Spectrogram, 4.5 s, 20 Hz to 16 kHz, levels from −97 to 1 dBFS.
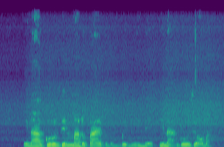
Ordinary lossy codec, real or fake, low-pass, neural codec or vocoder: none; real; 14.4 kHz; none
